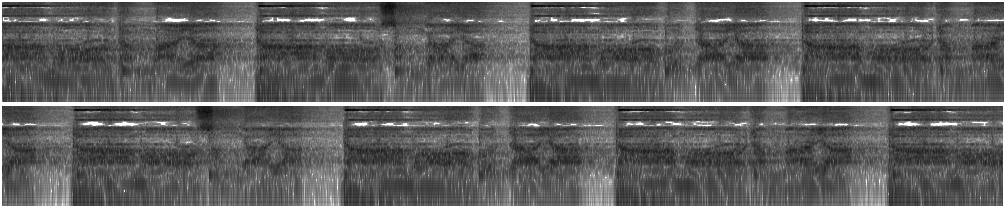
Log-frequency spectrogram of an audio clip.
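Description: Music with a chanted Buddhist mantra over a strong low backing, built on a looping phrase that restarts with a sharp attack about every two and a half seconds.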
